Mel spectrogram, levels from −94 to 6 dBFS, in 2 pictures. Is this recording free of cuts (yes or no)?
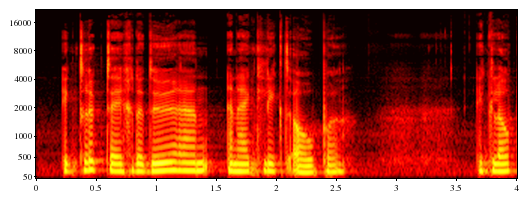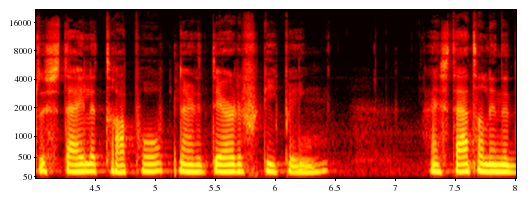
yes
